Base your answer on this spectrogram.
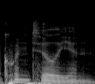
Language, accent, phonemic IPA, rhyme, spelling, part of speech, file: English, US, /kwɪnˈtɪljən/, -ɪljən, quintillion, numeral / noun, En-us-quintillion.ogg
- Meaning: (numeral) Either of two very large amounts: 1. A billion billion: 1 followed by eighteen zeros, 10¹⁸; one million million million 2. A million quadrillion: 1 followed by 30 zeros, 10³⁰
